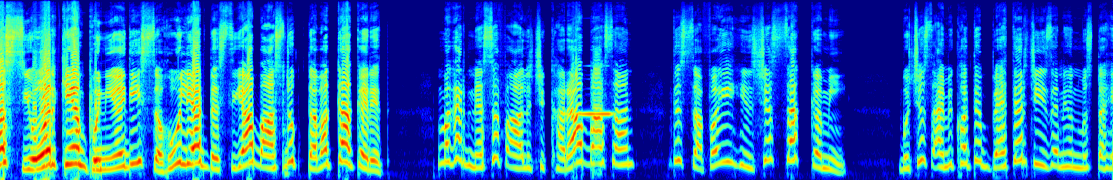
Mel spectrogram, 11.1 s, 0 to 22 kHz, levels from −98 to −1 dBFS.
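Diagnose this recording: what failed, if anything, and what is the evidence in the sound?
Harsh, crackling edges flatten the loudest peaks at 0.00–0.05 s, 0.33–0.97 s, 1.78–2.00 s and 2.43–2.53 s, just before "آسنُک توقع کٔرتھ", overshooting by about 10, 12, 6 and 2 dB. This is likely microphone overload: input gain set too high, so the converter clipped the waveform tops.

Sudden drops in level of the whole sound, about 7 dB at 1.02 s and about 4 dB at 2.04 s, each arriving right after a clipped burst. This points to the microphone volume being stepped down, likely by the call processing reacting to the overload and lowering device input gain.

From 5.61 to 6.21 s a steady 1.6 kHz tone swells over roughly a third of a second until it sits about 5 dB above the signal. This is a loudspeaker feedback squeal: the microphone picked up its own playback, and loop gain exceeded one at that frequency.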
